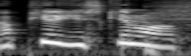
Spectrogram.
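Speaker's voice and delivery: very high-pitched, loud, squeaky threatening voice. Imitating a boxer threatening someone: Mike Tyson impression. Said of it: "he's like".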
